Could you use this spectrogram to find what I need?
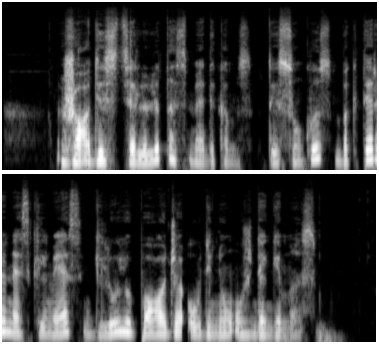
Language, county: Lithuanian, Vilnius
